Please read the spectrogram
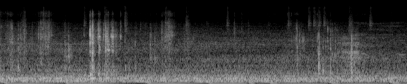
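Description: Ice cubes clattering and cracking as they are grabbed from a freezer and piled onto metal parts to chill them. A few sharp clicks sound over a steady rushing background noise.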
